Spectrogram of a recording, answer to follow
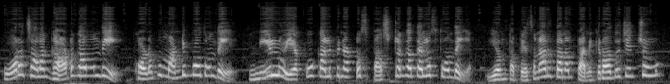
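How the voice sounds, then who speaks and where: Woman doing a shrill, plaintive cartoon duck. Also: sing-song, fast. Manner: plaintive, scolding. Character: upset, complaining duck in a children's cartoon. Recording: background music bed.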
